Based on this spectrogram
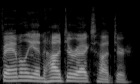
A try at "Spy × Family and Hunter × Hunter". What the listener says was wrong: You're not supposed to pronounce the X.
